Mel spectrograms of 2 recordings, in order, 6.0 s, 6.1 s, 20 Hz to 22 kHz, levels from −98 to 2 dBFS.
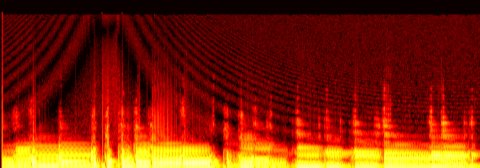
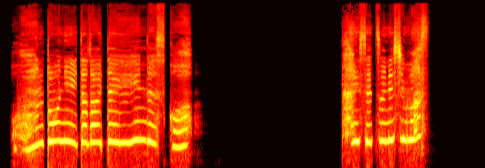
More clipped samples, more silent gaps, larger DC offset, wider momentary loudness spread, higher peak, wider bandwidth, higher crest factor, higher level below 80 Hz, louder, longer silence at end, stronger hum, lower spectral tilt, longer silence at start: neither; neither; neither; about the same, 8 LU vs 7 LU; first, 0 dBFS vs -4 dBFS; second, 1.8 kHz vs over 20 kHz; about the same, 12 dB vs 16 dB; first, -16 dBFS vs -62 dBFS; about the same, -15 LUFS vs -17 LUFS; second, 0 s vs 0.7 s; neither; first, -12.5 dB/octave vs 0 dB/octave; second, 0 s vs 0.15 s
